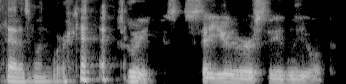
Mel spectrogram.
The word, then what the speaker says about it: SUNY: How do people pronounce that as one word? SUNY, State University of New York.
